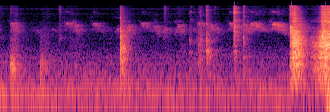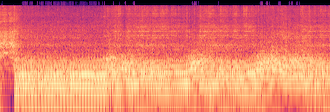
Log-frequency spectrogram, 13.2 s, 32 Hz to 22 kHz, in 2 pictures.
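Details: Yamaha Warrior 350 quad single after carb cleaning and idle adjustment: runs at about four pulses a second then sags, wavers and bogs; running rich, pipe blockage suspected, unconfirmed.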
